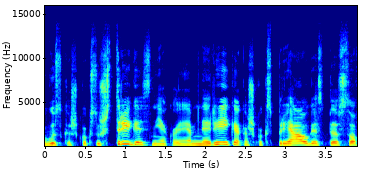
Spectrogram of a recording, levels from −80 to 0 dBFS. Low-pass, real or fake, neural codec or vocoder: 14.4 kHz; real; none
